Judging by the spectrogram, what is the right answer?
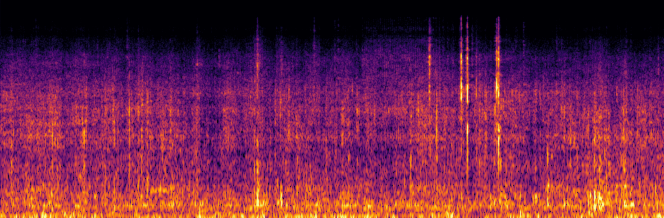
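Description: Gravel bike rolling along a track: steady tyre noise with a low rumble, and a few sharp clicks and rattles, most of them a little after the middle.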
